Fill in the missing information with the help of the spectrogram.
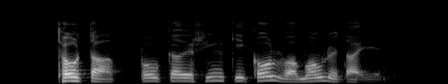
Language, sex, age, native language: Icelandic, male, 18-19, Icelandic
